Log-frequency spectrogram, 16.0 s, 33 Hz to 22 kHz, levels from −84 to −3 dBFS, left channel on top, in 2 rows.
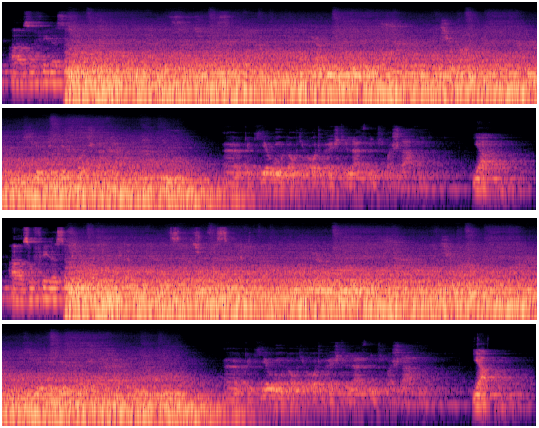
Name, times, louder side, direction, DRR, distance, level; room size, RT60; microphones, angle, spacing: voice 1, 0.1-2.0 2.4-3.8 15.1-15.3, right 3 dB, 45° right, 5 dB, 0.4 m, -27 dB
sound 1, 0.9-10.7, equal, ahead, 1.5 m, -19 dB
voice 2, 4.6-6.1 6.5-7.4 8.3-10.6 11.3-14.4, equal, 20° left, 1 dB, 0.7 m, -30 dB
8.6 x 4.9 x 3.1 m, 2.3 s
head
